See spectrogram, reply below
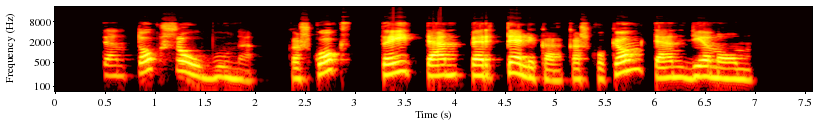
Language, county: Lithuanian, Kaunas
